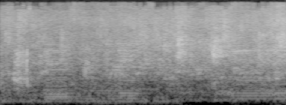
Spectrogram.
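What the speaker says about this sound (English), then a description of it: "let's start in the shower." Shower water running steadily in a bathroom, a close, even hiss of spray that continues without pause and with no voices over it.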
